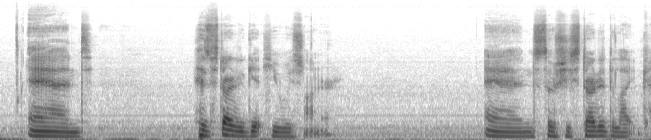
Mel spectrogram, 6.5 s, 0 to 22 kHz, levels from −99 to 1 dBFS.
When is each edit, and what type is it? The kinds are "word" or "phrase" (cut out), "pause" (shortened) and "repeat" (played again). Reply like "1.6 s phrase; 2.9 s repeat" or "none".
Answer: 2.1 s word; 2.6 s phrase; 3.0 s word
